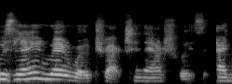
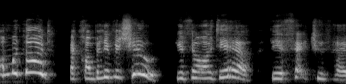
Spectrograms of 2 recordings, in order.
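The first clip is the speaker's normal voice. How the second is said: put-on excited, high, loud chipmunk chatter; 8 semitones higher, 5 dB louder than usual. Retelling the moment the man answered the phone, acting out excited chipmunk voice. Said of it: "when I'm excited, I sound like a chipmunk".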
